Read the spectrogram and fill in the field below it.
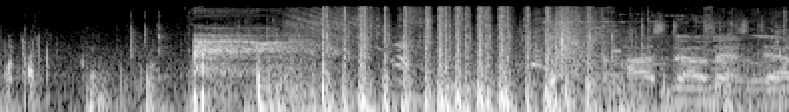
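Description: Rapid gunfire rings out in a quick burst.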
